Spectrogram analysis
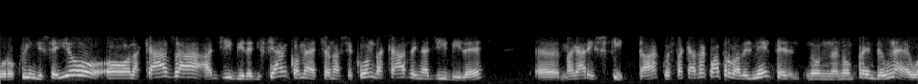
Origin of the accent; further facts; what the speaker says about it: Mirandola, Emilia-Romagna, Italy; Io per l'esattezza sono di Miranda, la stessa città dell'assessore Ganzelli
